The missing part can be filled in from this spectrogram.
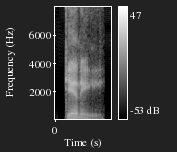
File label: "guinea", American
